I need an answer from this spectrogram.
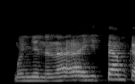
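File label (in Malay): "menyenaraihitamkan", Malay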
